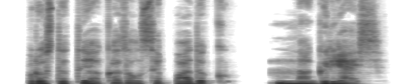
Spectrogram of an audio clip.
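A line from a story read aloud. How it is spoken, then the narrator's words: Stated glumly. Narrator (Russian): констатировала уныло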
